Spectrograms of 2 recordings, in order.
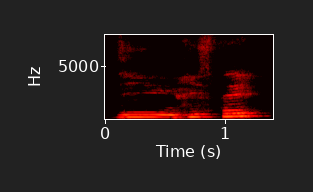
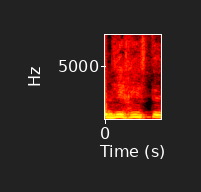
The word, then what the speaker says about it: dijiste: La prononciation du verbe. Oui. Dire, diriste, dijo, dirimos, diristeis, dijon. Dijeron. Dijeron. Dijeron. Dijeron. Pas mal, pas mal, pas mal. Dire, dijiste, dijo, dijimos, dijisteis, dijeron.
